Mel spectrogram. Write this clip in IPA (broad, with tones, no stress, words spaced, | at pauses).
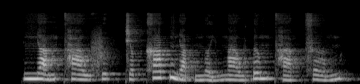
ɲa˨˩˨ŋ t̪ʰa˨˩wfɨ˨˩k̚ cə˨˩k̚xa˦˥k̚ɲa˨˩k̚ ŋə˨˩˨jŋa˨˩w ɗə˧mt̪ʰa˨˩k̚sə˨˩˦m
